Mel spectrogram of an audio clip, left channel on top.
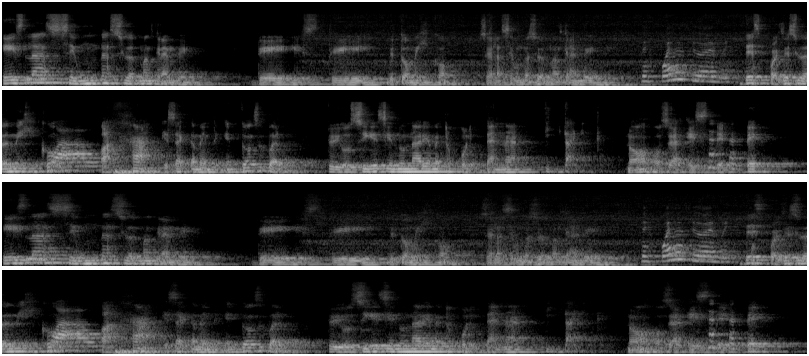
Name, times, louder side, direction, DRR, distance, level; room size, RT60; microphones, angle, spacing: voice 1, 0.0-1.9 2.5-4.5 4.8-6.1 7.4-8.6 9.0-10.9 11.3-13.2 13.5-13.9 14.3-15.6, left 1 dB, 65° left, 5 dB, 1.1 m, -28 dB
Water tap faucet / Bathtub (filling or washing), 3.0-8.1, equal, 10° left, 3.1 m, -51 dB
voice 2, 6.4-7.4 8.5-9.1 14.9-15.4, equal, 10° right, 7 dB, 0.4 m, -31 dB
12.0 x 4.6 x 4.1 m, 1.2 s
head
